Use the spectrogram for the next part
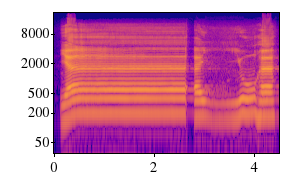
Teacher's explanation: Huruf ya kita panjangkan empat atau lima harakat karena di atas huruf ya terdapat tanda garis bacaan panjang empat atau lima harakat.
